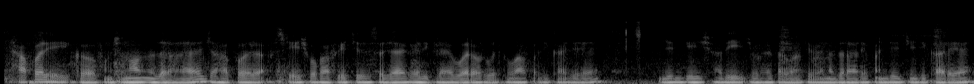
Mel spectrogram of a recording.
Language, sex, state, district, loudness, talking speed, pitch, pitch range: Hindi, male, Uttar Pradesh, Muzaffarnagar, -33 LUFS, 265 wpm, 95 Hz, 90-95 Hz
